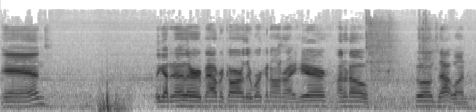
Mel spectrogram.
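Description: His voice sits a little high, stays fairly flat in pitch, and never hurries. Filming as he goes, he hosts a relaxed walkthrough of a parts warehouse and workshop, keenly pointing things out along the way, and the shop noise comes through clearly.

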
